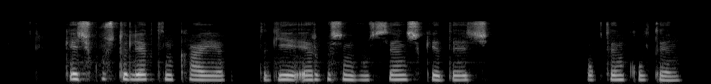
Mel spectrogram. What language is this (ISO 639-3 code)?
chm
